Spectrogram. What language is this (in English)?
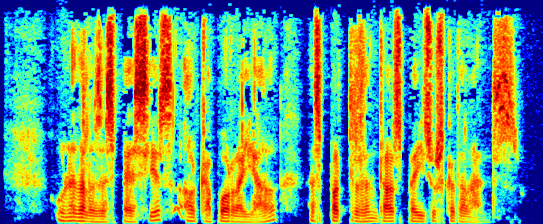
Catalan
